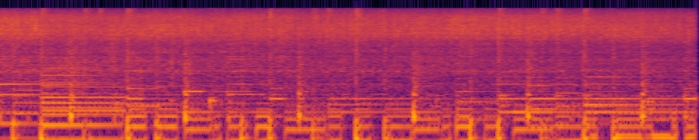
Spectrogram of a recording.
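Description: Butter foaming and sizzling in a hot pan with browned onion strips, as a spatula stirs and scrapes through them. Background music with low notes plays underneath.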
